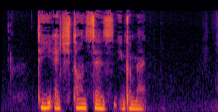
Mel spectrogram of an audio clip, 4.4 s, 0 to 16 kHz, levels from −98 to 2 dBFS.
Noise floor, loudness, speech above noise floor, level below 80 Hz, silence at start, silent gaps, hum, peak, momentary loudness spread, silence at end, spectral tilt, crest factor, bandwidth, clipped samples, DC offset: -72 dBFS; -24 LUFS; 47 dB; -62 dBFS; 0.75 s; none; none; -6 dBFS; 11 LU; 1.5 s; -3.5 dB/octave; 22 dB; 11.5 kHz; under 0.1%; under 0.1%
